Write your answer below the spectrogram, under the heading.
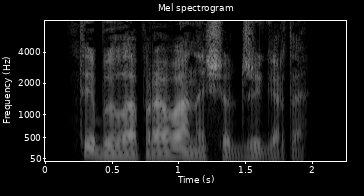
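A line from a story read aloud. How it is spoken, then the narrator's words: Sighing. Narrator (Russian): вздохнул принц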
